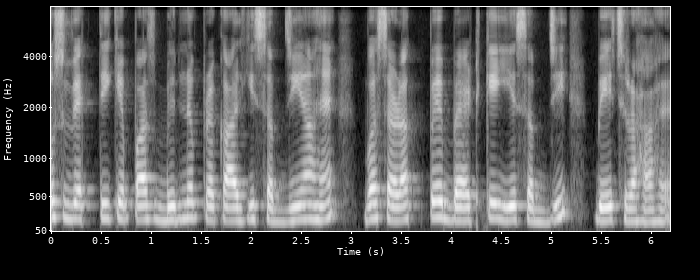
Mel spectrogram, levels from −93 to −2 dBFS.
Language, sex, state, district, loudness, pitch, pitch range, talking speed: Hindi, female, Bihar, Samastipur, -15 LUFS, 185 Hz, 175-200 Hz, 195 wpm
